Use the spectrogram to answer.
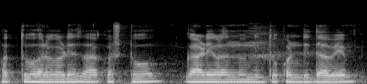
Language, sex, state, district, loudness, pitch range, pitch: Kannada, male, Karnataka, Bidar, -16 LUFS, 110-120 Hz, 115 Hz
